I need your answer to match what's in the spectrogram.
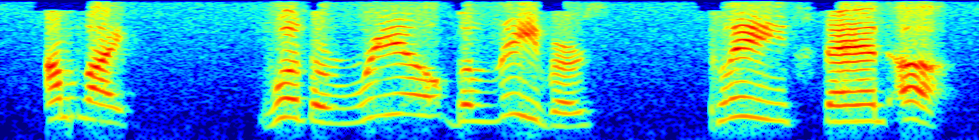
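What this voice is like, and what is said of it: Indignant, impassioned preaching voice. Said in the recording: “This is what you hear in my voice. I'm indignant... This is righteous indignation.”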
